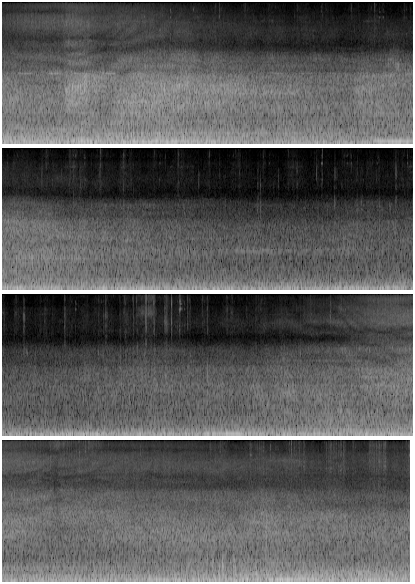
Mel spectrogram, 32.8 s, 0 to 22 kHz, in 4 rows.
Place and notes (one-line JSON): {"title": "Jiexing 1st St., Gushan Dist. - walking on the Road", "date": "2014-05-21 18:17:00", "description": "Traffic Sound\nSony PCM D50+ Soundman OKM II", "latitude": "22.62", "longitude": "120.28", "altitude": "3", "timezone": "Asia/Taipei"}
